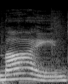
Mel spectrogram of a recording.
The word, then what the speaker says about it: mind: In mind, the I is pronounced as a diphthong I.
